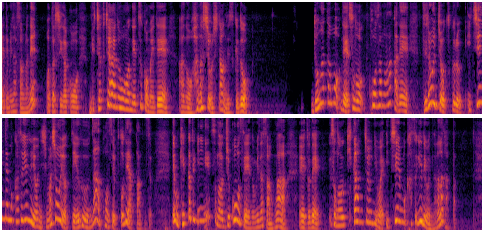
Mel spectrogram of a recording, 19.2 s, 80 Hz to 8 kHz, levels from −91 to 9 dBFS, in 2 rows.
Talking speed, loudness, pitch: 400 characters per minute, -23 LUFS, 215 Hz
